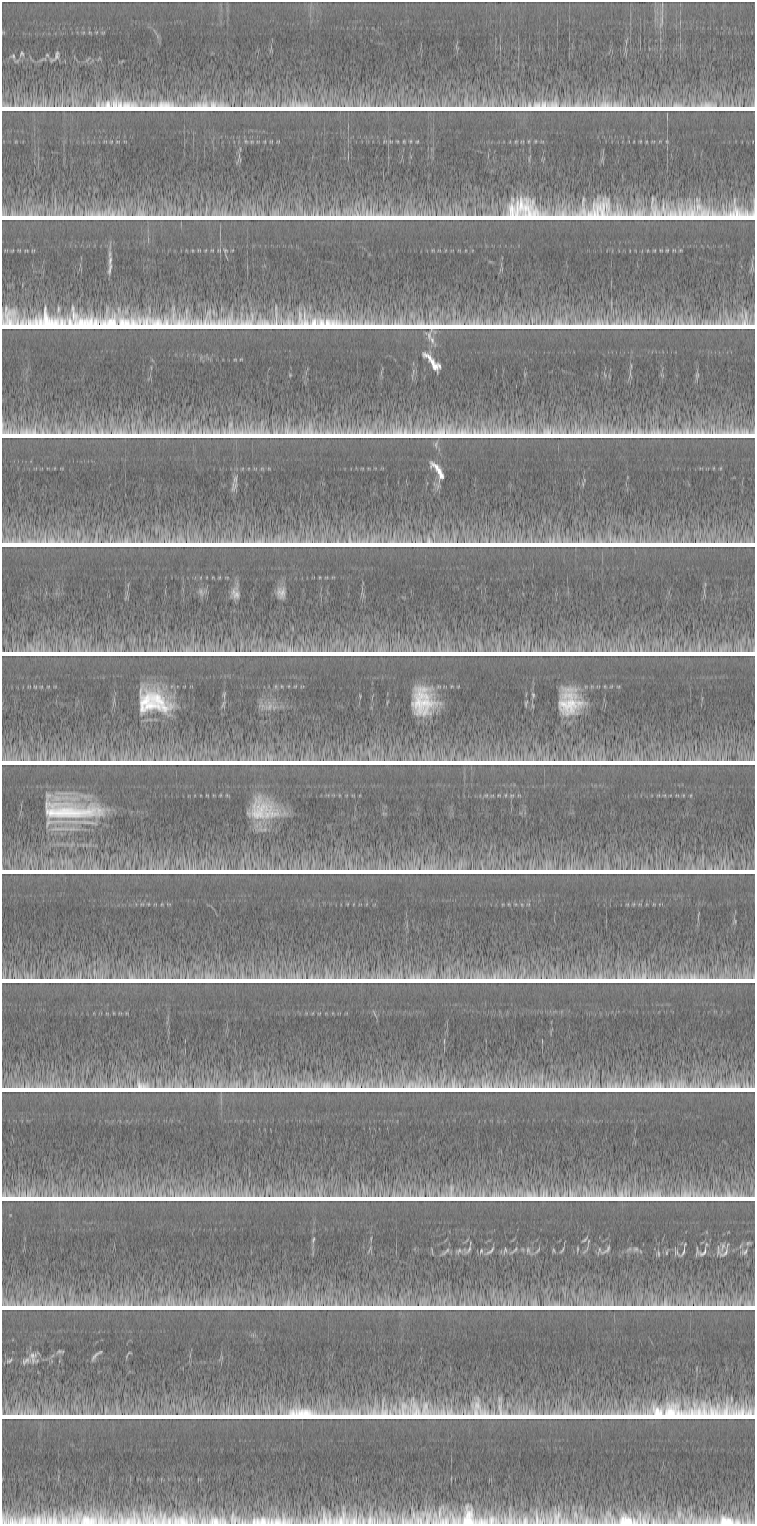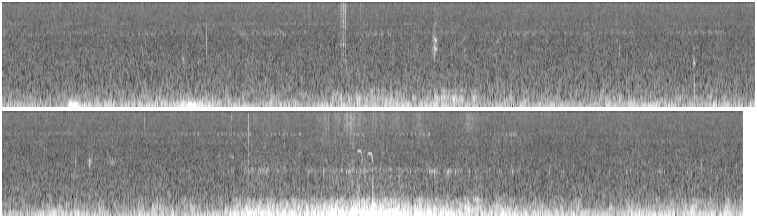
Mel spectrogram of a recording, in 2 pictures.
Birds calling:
Western Yellow Wagtail (Motacilla flava), Blacksmith Lapwing (Vanellus armatus), Egyptian Goose (Alopochen aegyptiaca)

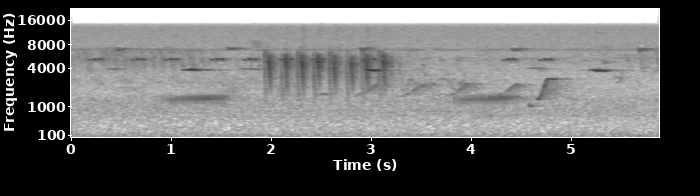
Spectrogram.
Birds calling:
Gray-backed Camaroptera (Camaroptera brevicaudata), Slate-colored Boubou (Laniarius funebris)

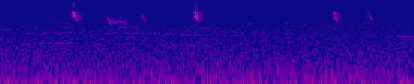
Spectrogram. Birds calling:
Beautiful Sunbird (Cinnyris pulchellus)

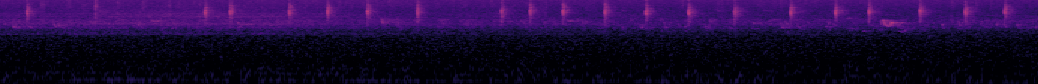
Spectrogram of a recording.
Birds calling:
Northern Double-collared Sunbird (Cinnyris reichenowi)

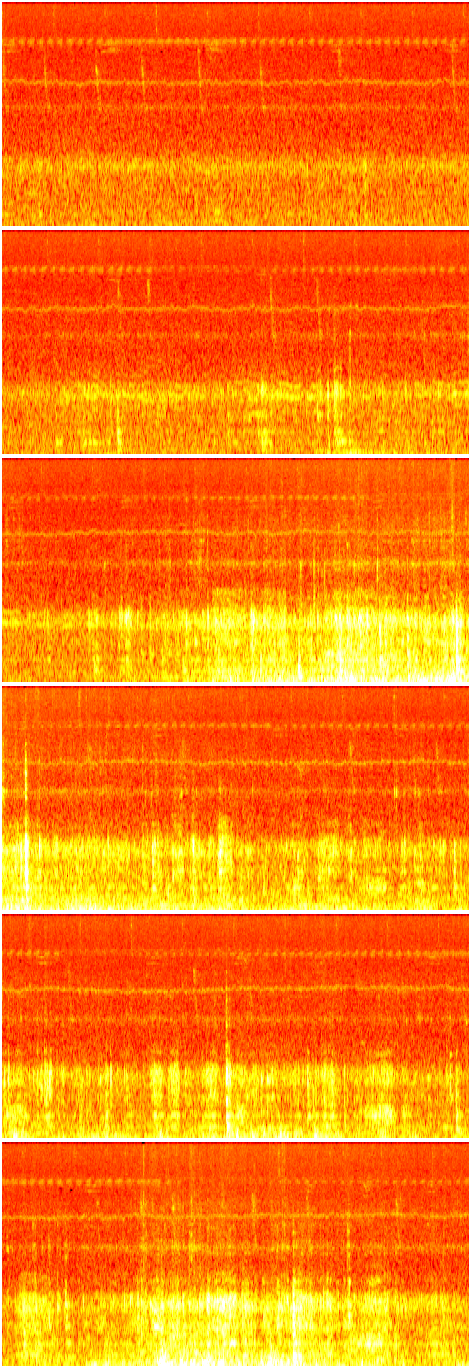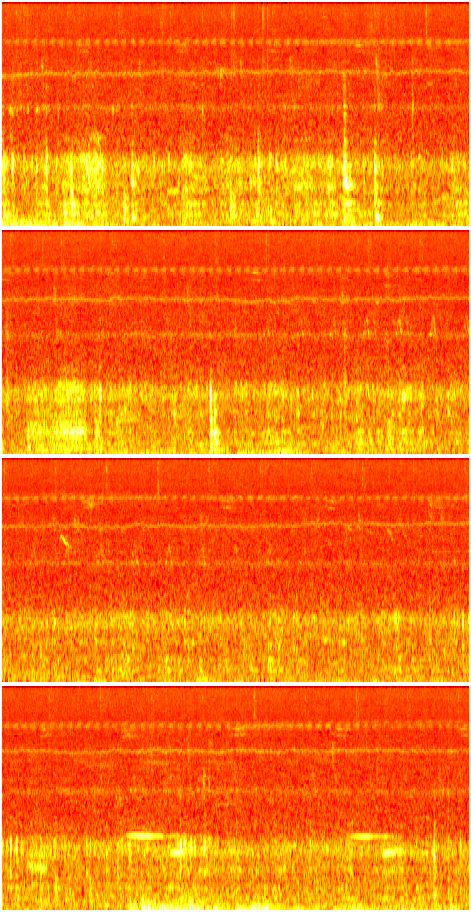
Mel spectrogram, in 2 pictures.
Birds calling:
Tropical Boubou (Laniarius major)

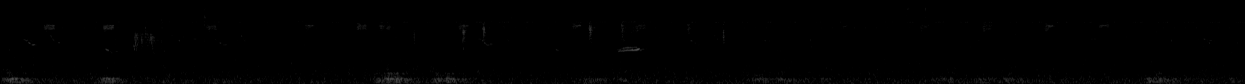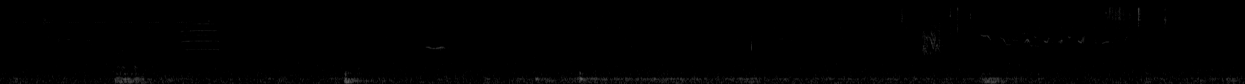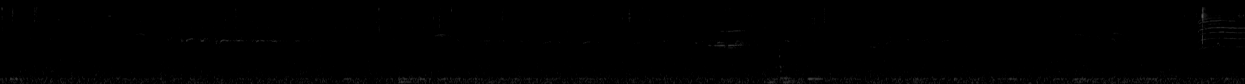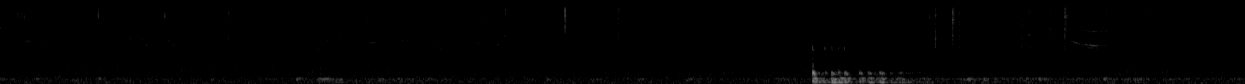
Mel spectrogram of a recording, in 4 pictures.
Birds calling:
Speckle-fronted Weaver (Sporopipes frontalis), Common Bulbul (Pycnonotus barbatus), Gray-backed Camaroptera (Camaroptera brevicaudata)

